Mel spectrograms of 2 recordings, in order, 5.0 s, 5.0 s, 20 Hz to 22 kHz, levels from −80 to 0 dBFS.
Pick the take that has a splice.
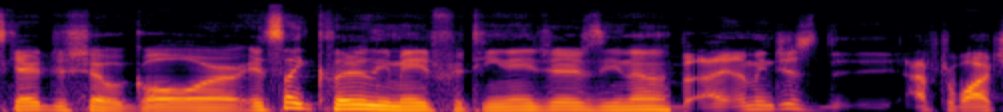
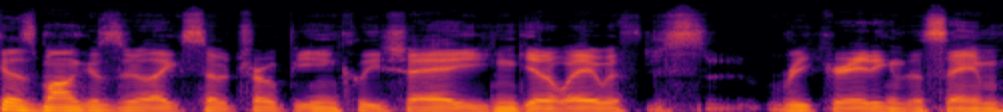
first; 1 cut; at 3.3 s

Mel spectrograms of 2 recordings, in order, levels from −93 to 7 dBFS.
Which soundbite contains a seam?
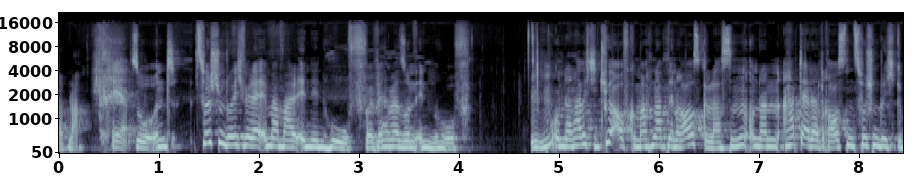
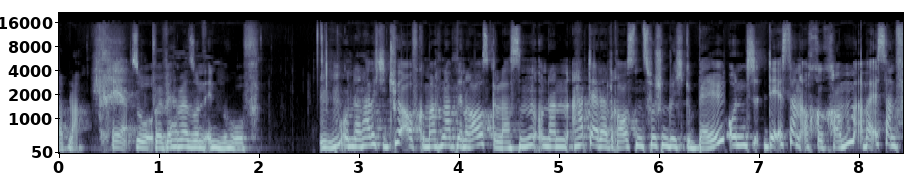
second; 2 cuts; at 0.9 s, 6.7 s

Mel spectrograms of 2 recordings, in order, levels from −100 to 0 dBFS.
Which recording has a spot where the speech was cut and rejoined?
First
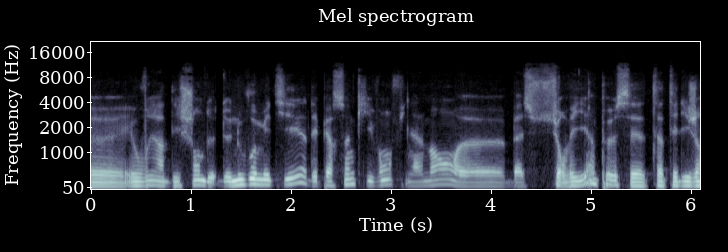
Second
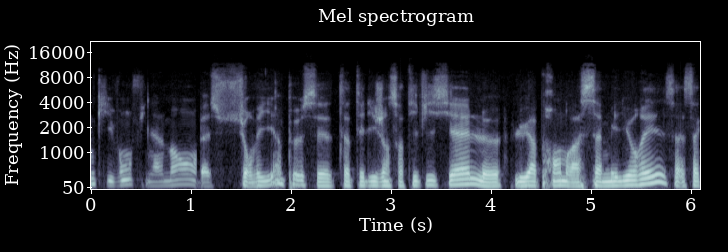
second; 1 cut; at 1.0 s

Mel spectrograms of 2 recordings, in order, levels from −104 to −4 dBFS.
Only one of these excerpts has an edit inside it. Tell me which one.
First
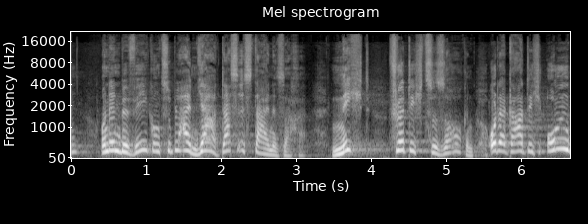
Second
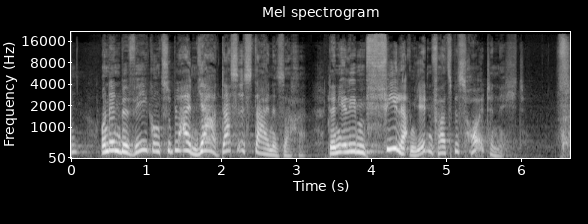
second; 2 cuts; at 3.4 s, 4.5 s

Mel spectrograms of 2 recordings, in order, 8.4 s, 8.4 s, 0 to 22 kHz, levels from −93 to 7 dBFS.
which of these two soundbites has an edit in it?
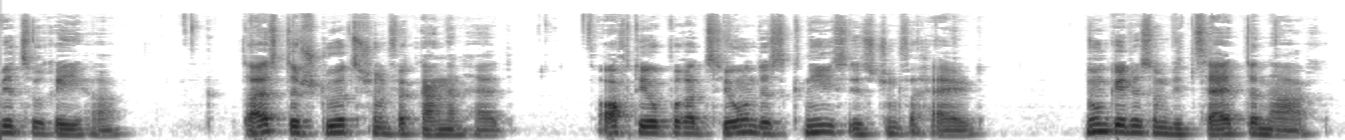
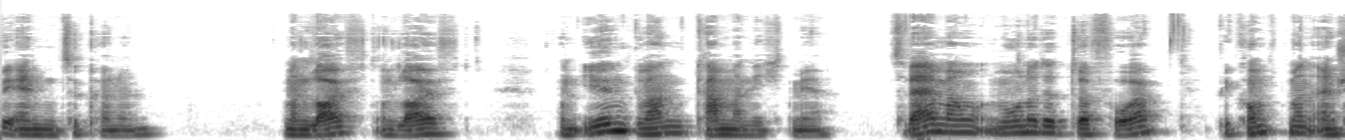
second; 1 cut; at 5.4 s

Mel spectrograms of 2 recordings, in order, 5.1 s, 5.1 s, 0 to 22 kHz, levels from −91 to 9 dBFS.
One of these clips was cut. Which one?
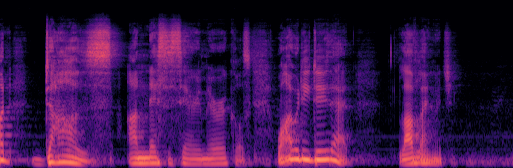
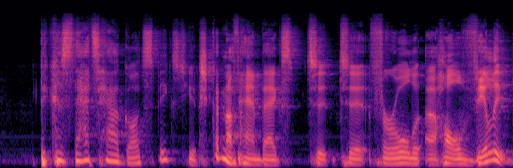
second; 1 cut; at 2.0 s

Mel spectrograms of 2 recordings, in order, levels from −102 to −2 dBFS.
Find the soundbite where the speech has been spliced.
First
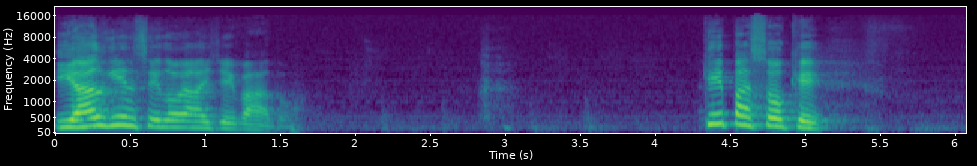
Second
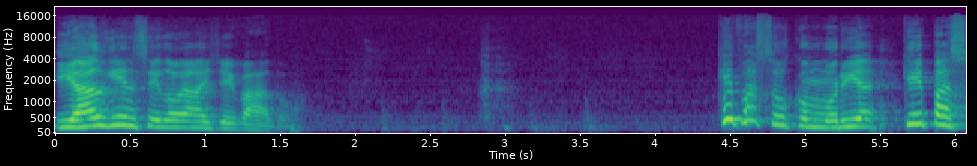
first; 1 cut; at 4.3 s

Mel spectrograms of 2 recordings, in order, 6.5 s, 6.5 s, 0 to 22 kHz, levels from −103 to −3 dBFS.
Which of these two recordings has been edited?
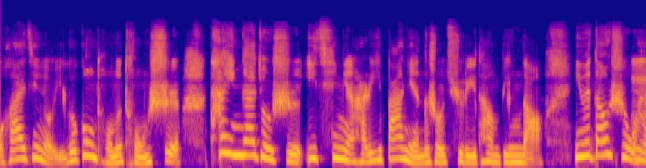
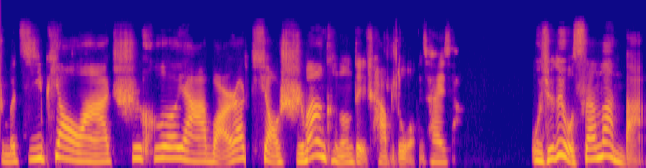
second; 2 cuts; at 2.4 s, 4.2 s

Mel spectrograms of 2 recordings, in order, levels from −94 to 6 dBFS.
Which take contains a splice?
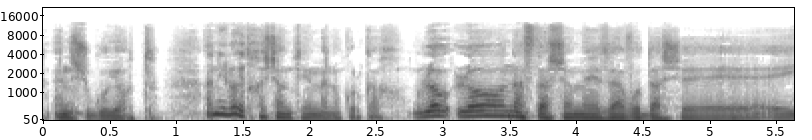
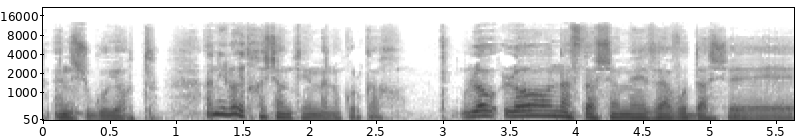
first; 1 cut; at 2.7 s

